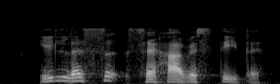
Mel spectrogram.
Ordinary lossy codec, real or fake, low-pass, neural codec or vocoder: AAC, 48 kbps; real; 5.4 kHz; none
